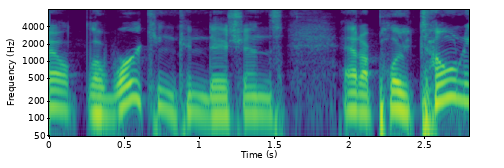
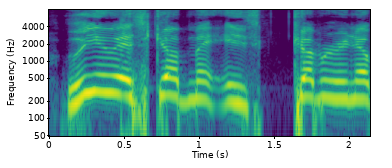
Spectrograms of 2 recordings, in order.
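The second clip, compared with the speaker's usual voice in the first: terrible British accent, high and loud; 8 semitones higher, 8 dB louder than usual. Reading a news headline aloud in a terrible british accent. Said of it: "that's a terrible accent".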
